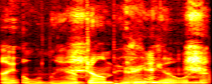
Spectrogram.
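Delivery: slow, posh-snob put-on voice. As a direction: play a snooty rich person.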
